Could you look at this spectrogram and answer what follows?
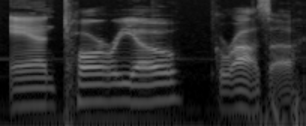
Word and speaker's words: Antorio Graza: name of this ship it's literally antario graza it's actually pretty pretty simple to say I I like to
